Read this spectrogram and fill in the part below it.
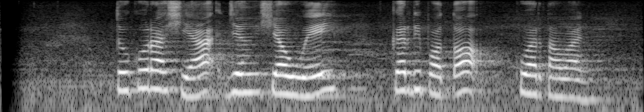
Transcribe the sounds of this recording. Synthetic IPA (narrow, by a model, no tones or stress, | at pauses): t̪ukuɾaʃiad͡ʒɨŋʃauwei | kɨrdipɔt̪ɔkuwart̪awan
